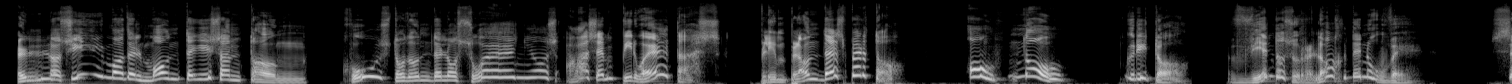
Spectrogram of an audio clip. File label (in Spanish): Audiolibro; Caricatura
